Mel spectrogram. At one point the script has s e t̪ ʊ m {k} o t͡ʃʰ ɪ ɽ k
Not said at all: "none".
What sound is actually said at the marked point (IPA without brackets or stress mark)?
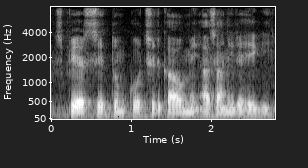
k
